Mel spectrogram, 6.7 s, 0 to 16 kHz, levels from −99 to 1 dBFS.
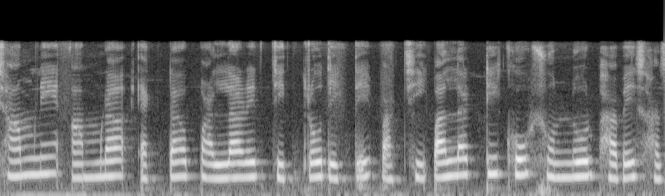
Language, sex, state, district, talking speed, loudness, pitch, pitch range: Bengali, female, West Bengal, Paschim Medinipur, 125 wpm, -15 LUFS, 255 Hz, 240-275 Hz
